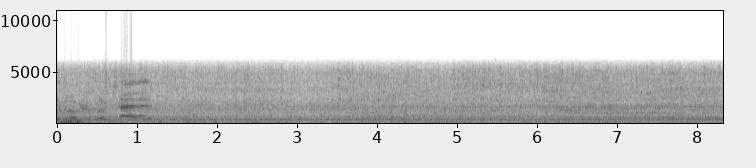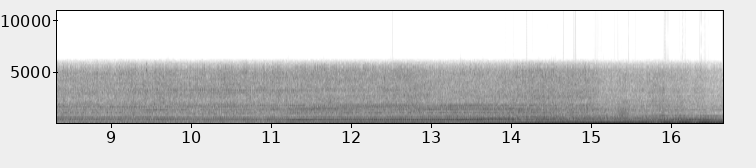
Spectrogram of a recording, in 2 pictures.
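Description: A boat motor hums steadily and grows louder toward the end.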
